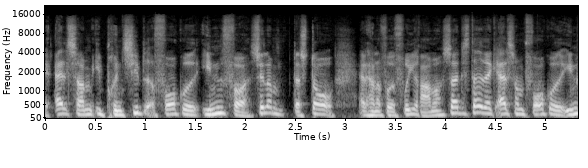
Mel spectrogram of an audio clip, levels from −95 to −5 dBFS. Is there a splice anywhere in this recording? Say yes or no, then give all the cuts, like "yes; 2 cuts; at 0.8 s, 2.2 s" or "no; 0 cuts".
no; 0 cuts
